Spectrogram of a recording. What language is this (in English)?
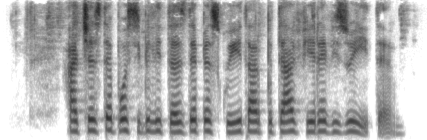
Romanian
